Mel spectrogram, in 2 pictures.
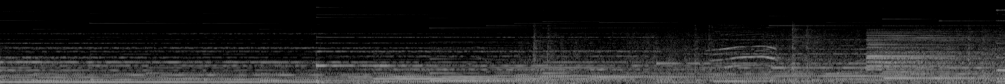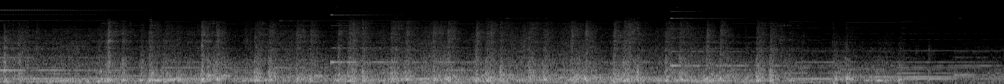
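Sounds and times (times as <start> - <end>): background music: 0.0 - 20.0
train rumbling: 0.0 - 20.0
wheels clacking over rail joints: 5.2 - 20.0.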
